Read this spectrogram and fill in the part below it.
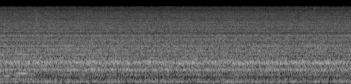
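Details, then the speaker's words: Home oil burner after tightening electrodes, still burning off extra oil: constant airy roar with faint steady tone, no pulsing or rumble; good draft over the fire, not sooted; normal operation. "see we're getting a good draft over the fire so we're good we're not all full of soot"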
